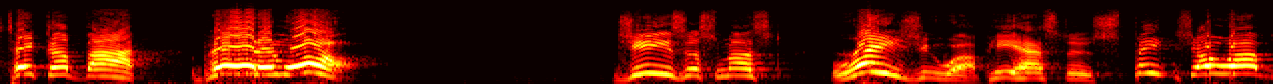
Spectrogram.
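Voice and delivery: loud, slow, ringing proclamation; loud preaching. Acted. Preacher proclaiming Jesus' command, loud. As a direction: preach it out big.

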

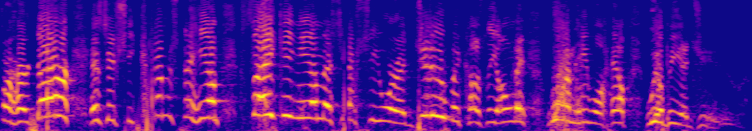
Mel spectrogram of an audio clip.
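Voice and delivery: loud, high-pitched sermon delivery; full-force preaching. Acted. Preacher telling the congregation of the woman, full-force preaching. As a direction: preach it out at a shout.

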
